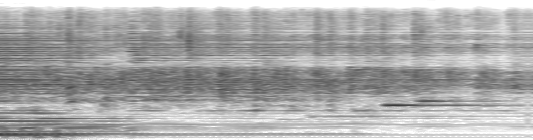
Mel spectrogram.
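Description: Accordion and keyboard holding the song's final chord, which fades away over about three seconds, with a few faint high notes near the end.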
